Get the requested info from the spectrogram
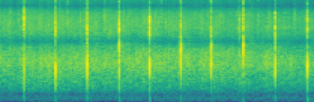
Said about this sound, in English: Can we clap for that? Yeah.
